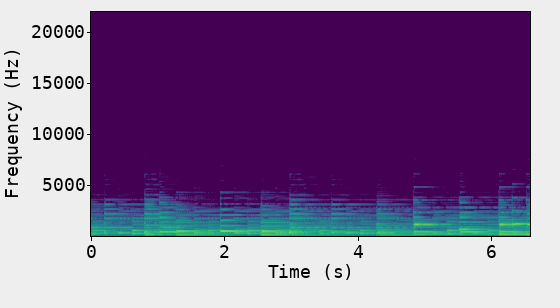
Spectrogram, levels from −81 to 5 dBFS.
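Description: Nothing is technically wrong with this audio.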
